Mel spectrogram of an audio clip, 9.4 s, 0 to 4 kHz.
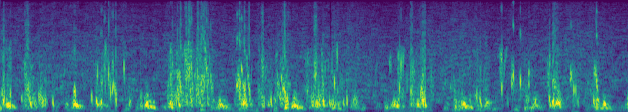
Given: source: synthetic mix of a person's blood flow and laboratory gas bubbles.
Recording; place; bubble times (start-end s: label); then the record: Doppler ultrasound of blood flow; precordium
0.00-0.20 s: bubbles
0.31-0.84 s: bubbles
1.06-1.16 s: bubbles
1.34-1.78 s: bubbles
1.82-1.98 s: bubbles
2.08-2.15 s: bubbles
2.49-3.21 s: bubbles
3.50-3.79 s: bubbles
3.86-4.36 s: bubbles
4.46-5.25 s: bubbles
5.83-6.50 s: bubbles
7.01-7.29 s: bubbles
7.45-8.01 s: bubbles
8.18-8.43 s: bubbles
8.53-8.70 s: bubbles
8.86-9.02 s: bubbles
9.39-9.43 s: bubbles
From the record:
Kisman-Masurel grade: 332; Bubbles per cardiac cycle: rolling drumbeat, 9 or more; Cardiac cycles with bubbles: 50 to 99%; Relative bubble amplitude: moderate (0.250 to 0.450); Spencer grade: 3 (all of the cardiac periods contain showers or single bubble signals, but not dominating or overriding the cardiac motion signals); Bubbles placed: anywhere in the cardiac cycle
